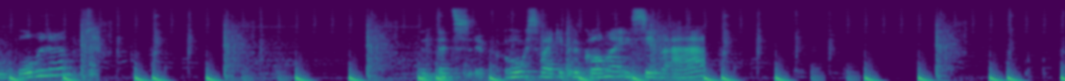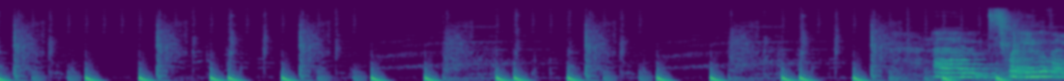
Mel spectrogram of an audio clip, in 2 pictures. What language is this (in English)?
Dutch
